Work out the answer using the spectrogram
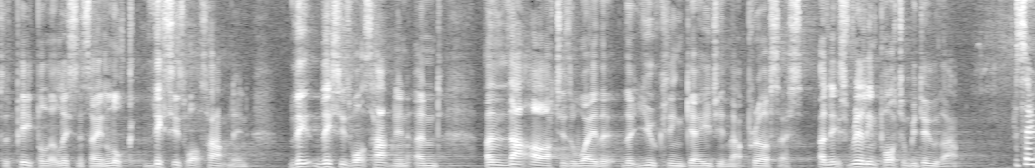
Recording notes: in the Concert Hall at Skipton Town Hall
